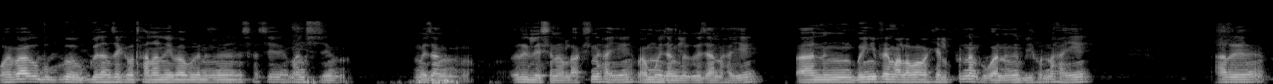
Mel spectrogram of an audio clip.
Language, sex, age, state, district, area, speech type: Bodo, male, 45-60, Assam, Kokrajhar, rural, spontaneous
